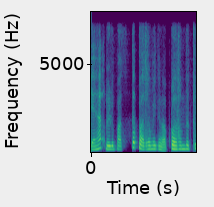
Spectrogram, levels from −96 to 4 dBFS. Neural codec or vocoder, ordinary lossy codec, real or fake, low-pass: codec, 16 kHz in and 24 kHz out, 0.4 kbps, LongCat-Audio-Codec, four codebook decoder; none; fake; 7.2 kHz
